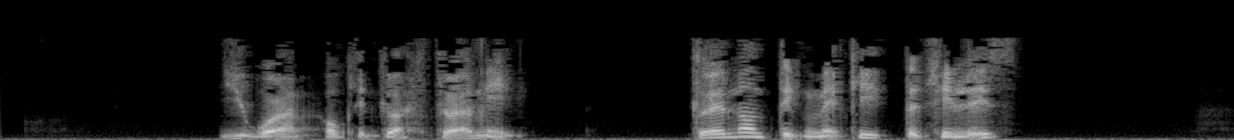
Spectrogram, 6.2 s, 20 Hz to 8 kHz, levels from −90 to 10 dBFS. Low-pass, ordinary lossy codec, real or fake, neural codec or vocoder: 7.2 kHz; MP3, 24 kbps; fake; autoencoder, 22.05 kHz, a latent of 192 numbers a frame, VITS, trained on many speakers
